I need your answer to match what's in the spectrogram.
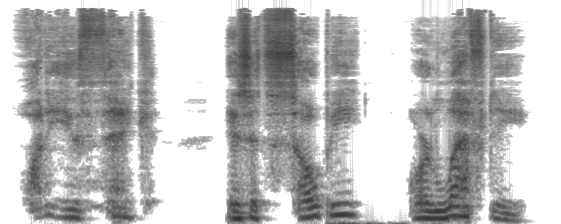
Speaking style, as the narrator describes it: In a barely audible whisper, he asked

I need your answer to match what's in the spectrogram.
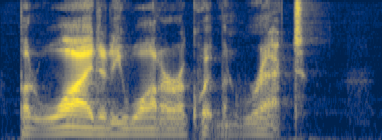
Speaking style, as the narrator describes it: Professor Zircon barked

